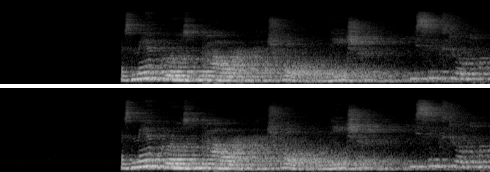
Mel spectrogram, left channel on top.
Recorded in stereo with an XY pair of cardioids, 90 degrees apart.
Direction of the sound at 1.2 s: 10° right.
